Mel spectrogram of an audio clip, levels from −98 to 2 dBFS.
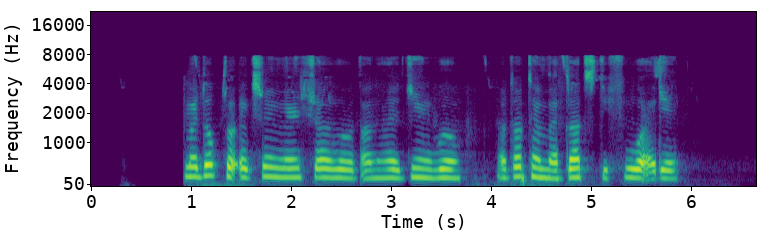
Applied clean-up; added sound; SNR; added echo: neural mask model DeepFilterNet 3.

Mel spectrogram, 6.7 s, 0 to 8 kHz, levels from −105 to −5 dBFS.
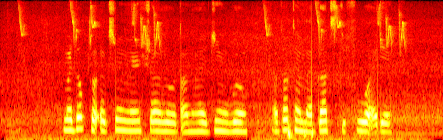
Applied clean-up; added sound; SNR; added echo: none; Bird; 19 dB; none.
